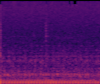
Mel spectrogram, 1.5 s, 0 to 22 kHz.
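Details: MK7 GTI with APR Stage 2, before the South Bend Stage 2 clutch and single mass flywheel install: an even, steady low idle with no clutch or flywheel chatter.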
